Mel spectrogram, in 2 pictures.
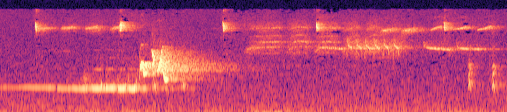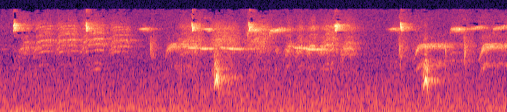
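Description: Several birds chirping and calling in short, high-pitched notes throughout. Early on a steady lower whistle is held for about a second and a half, then breaks into one louder sharp call.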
